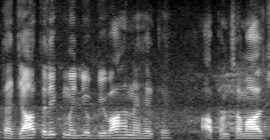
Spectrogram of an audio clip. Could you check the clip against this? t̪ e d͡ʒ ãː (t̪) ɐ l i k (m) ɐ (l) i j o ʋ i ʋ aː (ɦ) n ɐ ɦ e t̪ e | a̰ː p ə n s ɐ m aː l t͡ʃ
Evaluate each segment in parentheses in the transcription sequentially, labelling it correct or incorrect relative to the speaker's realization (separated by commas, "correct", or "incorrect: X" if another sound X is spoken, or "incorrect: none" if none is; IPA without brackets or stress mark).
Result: correct, correct, correct, correct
